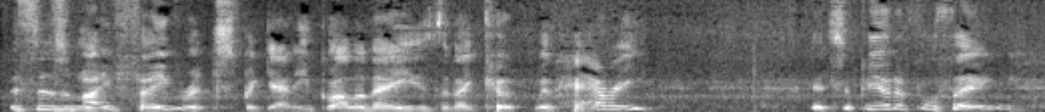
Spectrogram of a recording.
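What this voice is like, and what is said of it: Impression of Meghan Markle. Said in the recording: “the odd Meghan impersonation”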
